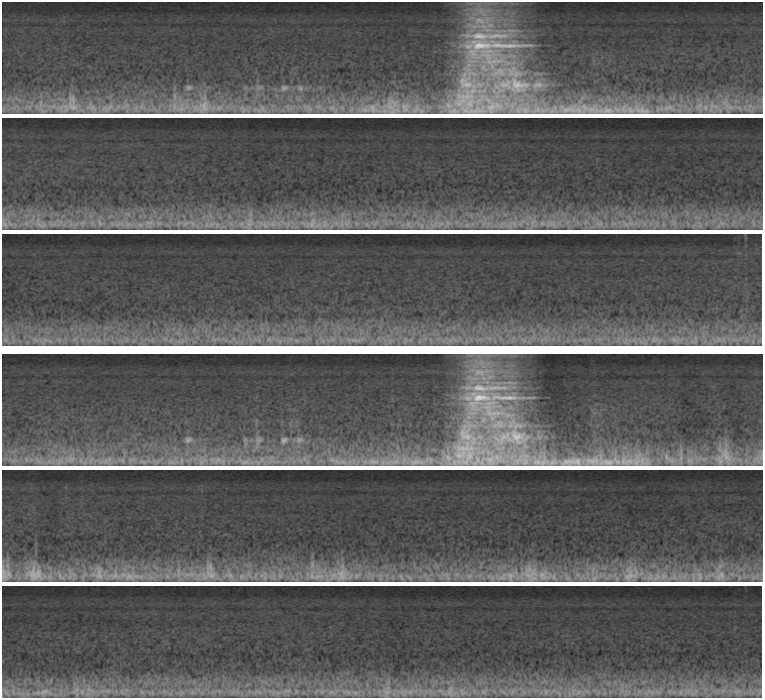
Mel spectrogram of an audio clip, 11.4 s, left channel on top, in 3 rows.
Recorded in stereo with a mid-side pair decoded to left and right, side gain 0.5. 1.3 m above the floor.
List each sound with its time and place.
0.2 s footsteps: 40° right, 5.5 m
2.2 s a guitar: 25° right, 3 m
